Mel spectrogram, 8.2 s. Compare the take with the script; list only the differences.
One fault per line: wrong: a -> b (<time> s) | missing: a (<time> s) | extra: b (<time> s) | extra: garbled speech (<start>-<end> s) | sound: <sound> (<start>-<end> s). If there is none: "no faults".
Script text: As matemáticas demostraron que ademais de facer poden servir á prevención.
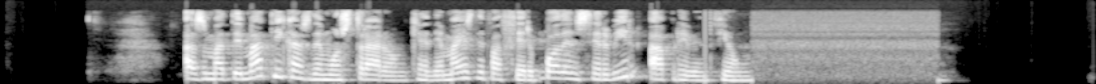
no faults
